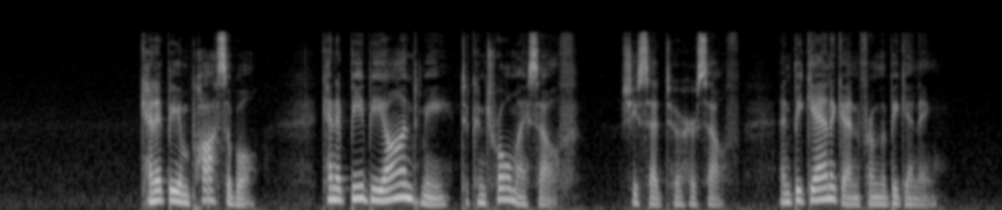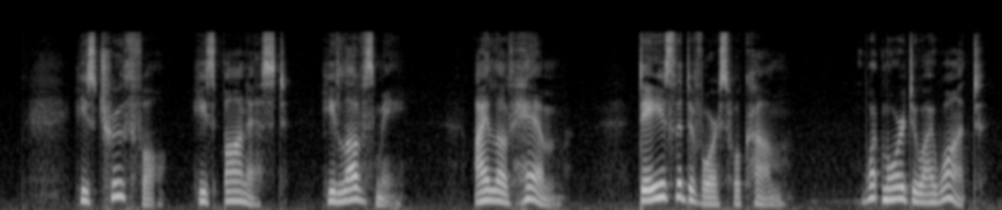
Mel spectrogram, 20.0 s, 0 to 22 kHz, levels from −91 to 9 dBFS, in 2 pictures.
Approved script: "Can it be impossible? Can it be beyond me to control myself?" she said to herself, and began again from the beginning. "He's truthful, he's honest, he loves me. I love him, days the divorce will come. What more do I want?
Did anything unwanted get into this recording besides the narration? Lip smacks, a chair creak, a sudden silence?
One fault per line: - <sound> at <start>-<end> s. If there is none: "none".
none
